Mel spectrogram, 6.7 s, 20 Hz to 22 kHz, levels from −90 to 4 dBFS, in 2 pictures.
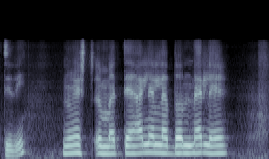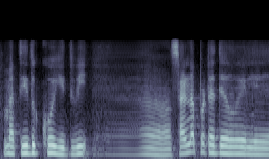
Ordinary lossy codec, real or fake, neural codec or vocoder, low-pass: none; fake; codec, 16 kHz, about 1 kbps, DyCAST, with the encoder's durations; none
